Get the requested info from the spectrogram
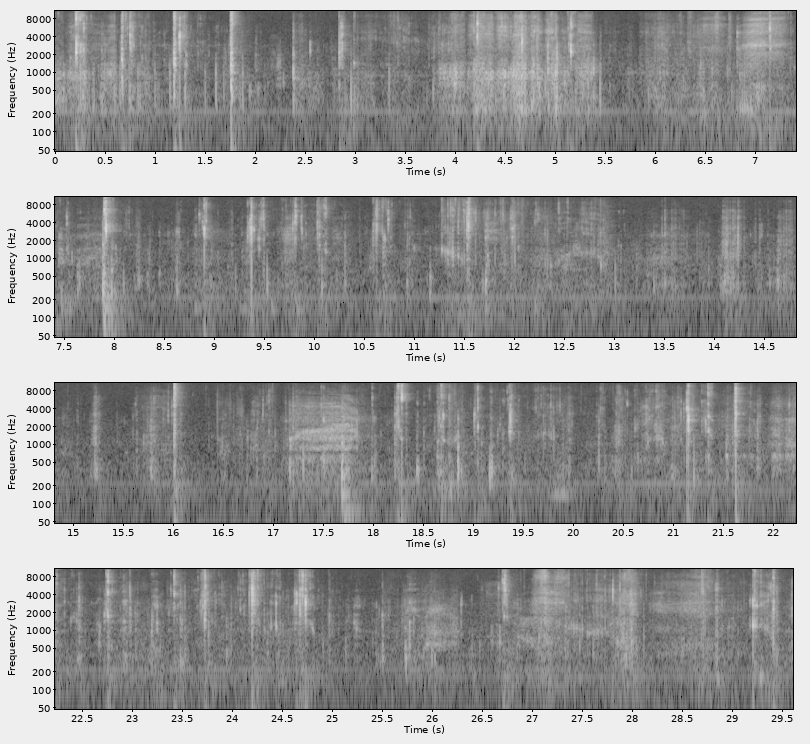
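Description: Crunchy biting and chewing of fried food, mainly crisp fried chicken: irregular crunches and sharp mouth clicks, with denser bursts of crunching a few times.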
